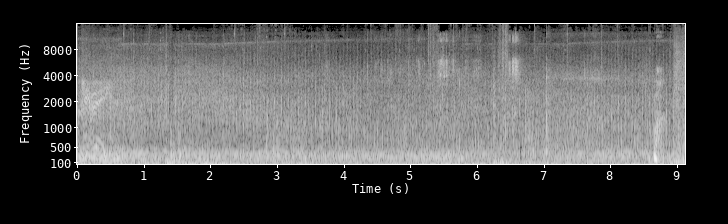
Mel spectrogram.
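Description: A drone in Call of Duty hums and whirs like a helicopter, with a steady rotor drone under game effects and a sharp thump near the end, while a player talks over it.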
